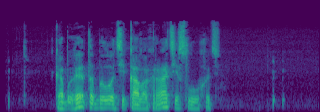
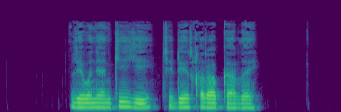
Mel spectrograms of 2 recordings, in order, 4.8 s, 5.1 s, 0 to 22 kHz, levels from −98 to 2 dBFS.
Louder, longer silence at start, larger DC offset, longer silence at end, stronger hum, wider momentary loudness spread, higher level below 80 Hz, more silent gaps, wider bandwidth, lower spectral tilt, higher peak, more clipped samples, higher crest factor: second, -31 LUFS vs -26 LUFS; second, 0.85 s vs 1.05 s; neither; second, 0.7 s vs 1.3 s; neither; about the same, 11 LU vs 10 LU; first, -58 dBFS vs -66 dBFS; neither; about the same, 11.5 kHz vs 11 kHz; second, -4 dB/octave vs -7 dB/octave; about the same, -10 dBFS vs -10 dBFS; neither; first, 24 dB vs 18 dB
